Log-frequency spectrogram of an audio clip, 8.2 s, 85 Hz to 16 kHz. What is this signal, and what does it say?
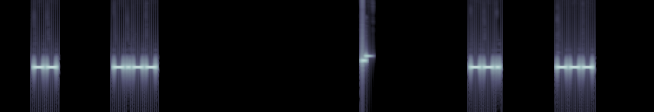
Morse code, heard as a keyed tone, about 30 wpm, spaced as for 10 wpm, 690 Hz. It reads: MY GO
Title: 6x Character Spacing - Top 500 Words - 30wpm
